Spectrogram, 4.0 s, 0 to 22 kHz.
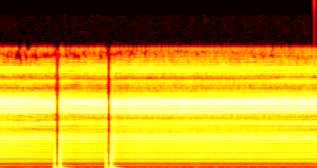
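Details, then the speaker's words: Early-generation Stanmore 1 speaker, 3.5 mm and RCA inputs, previous shop failed to fix it: steady electrical hum, then two sharp thumps about 0.6 s apart as it pops at power-up; cause not yet found. "Đấy, các bạn thấy chưa, nó cứ nổ bụp bụp bụp bụp."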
